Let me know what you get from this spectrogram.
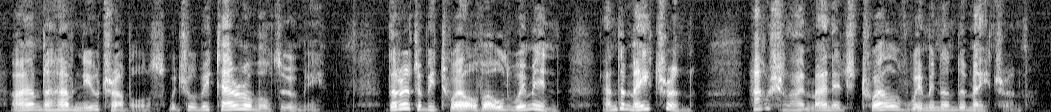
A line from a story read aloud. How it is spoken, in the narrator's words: said he, half laughing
